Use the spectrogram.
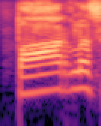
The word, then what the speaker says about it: parlous: Parlous ante kuda risky. R is silent. PARLOUS.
